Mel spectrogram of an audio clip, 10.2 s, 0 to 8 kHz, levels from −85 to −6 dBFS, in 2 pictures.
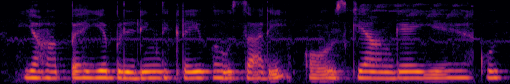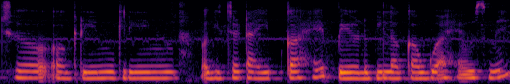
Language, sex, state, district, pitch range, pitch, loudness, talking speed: Bhojpuri, female, Bihar, Saran, 215-235 Hz, 225 Hz, -36 LUFS, 160 wpm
